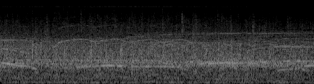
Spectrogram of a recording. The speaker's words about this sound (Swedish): Applåd, applåd, gumman.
